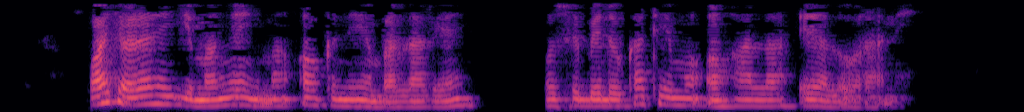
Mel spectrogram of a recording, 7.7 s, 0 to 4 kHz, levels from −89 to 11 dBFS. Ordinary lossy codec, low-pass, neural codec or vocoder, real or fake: MP3, 16 kbps; 3.6 kHz; codec, 16 kHz in and 24 kHz out, 1 kbps, XY-Tokenizer; fake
